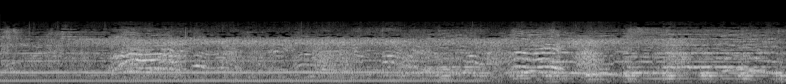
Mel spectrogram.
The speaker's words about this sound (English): Cast off those lines! Step lively, boys! Reverse the engines, Mr. Norton, until we clear the point. Then full speed ahead.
